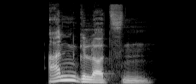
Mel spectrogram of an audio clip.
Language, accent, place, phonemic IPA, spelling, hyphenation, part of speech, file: German, Germany, Berlin, /ˈanˌɡlɔt͡sn̩/, anglotzen, an‧glot‧zen, verb, De-anglotzen.ogg
- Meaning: to stare at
